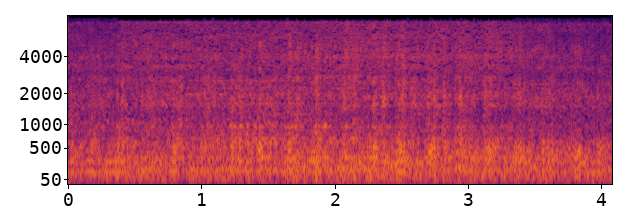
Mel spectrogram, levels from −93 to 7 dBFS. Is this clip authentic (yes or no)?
no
